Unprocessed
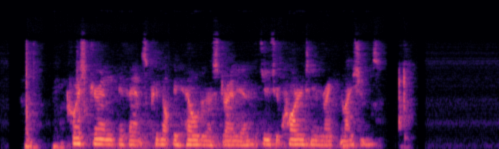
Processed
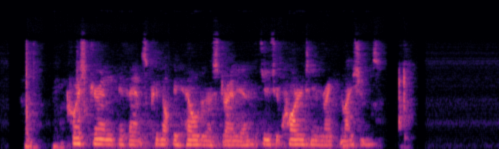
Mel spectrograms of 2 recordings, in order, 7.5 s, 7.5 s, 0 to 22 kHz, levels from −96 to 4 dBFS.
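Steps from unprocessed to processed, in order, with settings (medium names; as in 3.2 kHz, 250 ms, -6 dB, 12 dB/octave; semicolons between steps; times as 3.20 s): bass shelf 290 Hz -5.5 dB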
